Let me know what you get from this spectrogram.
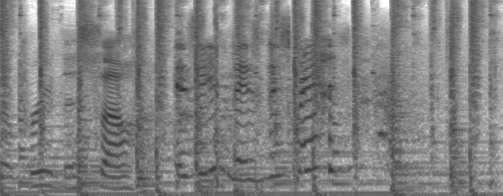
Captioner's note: giggles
